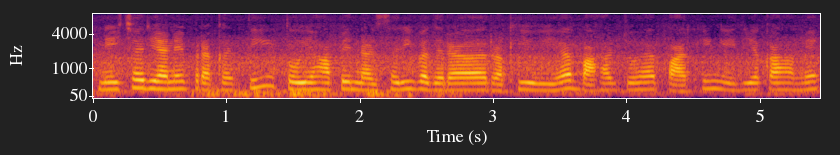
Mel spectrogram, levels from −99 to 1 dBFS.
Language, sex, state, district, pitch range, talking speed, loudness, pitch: Hindi, female, Chhattisgarh, Raipur, 200-220 Hz, 195 wpm, -17 LUFS, 210 Hz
